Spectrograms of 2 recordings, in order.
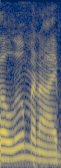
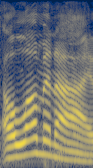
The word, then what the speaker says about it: alumni: it after you graduate alumni that's it no no no it's the illuminati it's not aluminium it's alumni yeah the illuminati yeah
